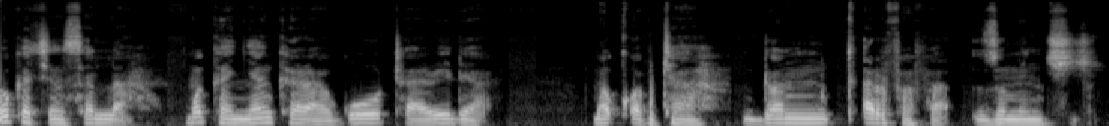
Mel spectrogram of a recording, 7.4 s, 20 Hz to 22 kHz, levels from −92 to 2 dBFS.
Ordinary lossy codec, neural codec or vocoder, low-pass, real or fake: none; vocoder, 48 kHz, 128 mel bands, Vocos; 19.8 kHz; fake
